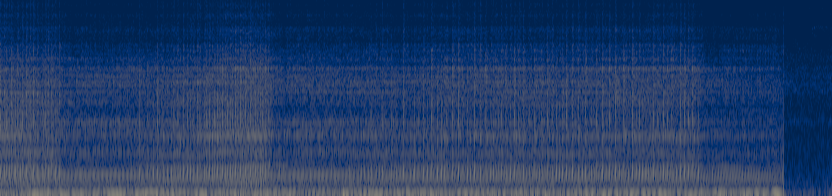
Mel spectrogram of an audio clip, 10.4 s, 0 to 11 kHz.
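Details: 1977 Honda CR125 Elsinore two-stroke with new HPI ignition: buzzy revving and settling with the odd uneven firing stumble; intermittent stutter, owner suspects an exhaust leak since it ran fine before the leak appeared.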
